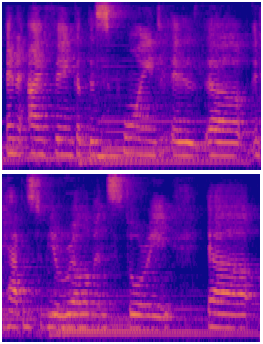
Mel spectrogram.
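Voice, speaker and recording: Woman from mexico, playwright, measured interview talk, echoey room, guitar music behind. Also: mid-range voice, level tone. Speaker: playwright and actor. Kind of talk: documentary interview.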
